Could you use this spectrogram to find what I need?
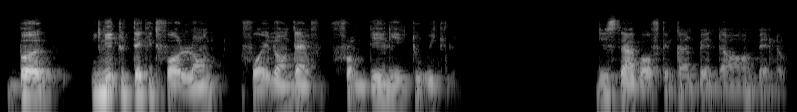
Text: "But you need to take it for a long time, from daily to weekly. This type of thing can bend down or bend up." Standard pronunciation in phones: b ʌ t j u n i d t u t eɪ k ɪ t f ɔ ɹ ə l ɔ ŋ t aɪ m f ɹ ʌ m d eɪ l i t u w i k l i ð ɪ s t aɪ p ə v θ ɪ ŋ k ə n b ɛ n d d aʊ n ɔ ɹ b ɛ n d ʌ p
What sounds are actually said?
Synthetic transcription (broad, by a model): b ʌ t j u n i d t u t eɪ k ɪ t f ɔ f ə l ɔ ŋ t aɪ m f ɹ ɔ m d eɪ l i t u w i k l i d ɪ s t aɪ b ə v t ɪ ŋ k ə n b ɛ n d d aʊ n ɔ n b ɛ n d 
